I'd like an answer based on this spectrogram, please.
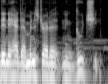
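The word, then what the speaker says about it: Ngugi: And then they had the administrator Nguchi. I didn't know how to say it before. Nguchi.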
